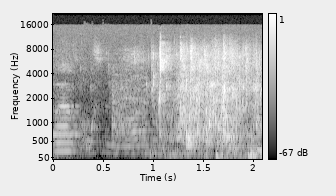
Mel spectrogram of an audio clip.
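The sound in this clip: A child blows bubbles in water, making a soft bubbling gurgle that follows a brief bit of a voice speaking at the start.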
